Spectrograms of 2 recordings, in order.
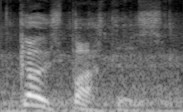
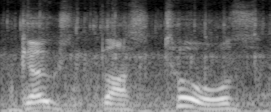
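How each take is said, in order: First: The phrase is said quickly, run together. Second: The phrase is said slowly, word by word.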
